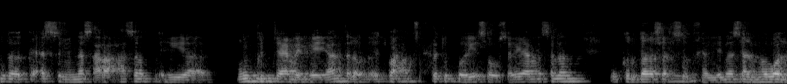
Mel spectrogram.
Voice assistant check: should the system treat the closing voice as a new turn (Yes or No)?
No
